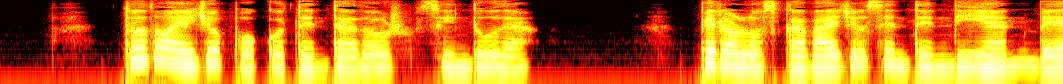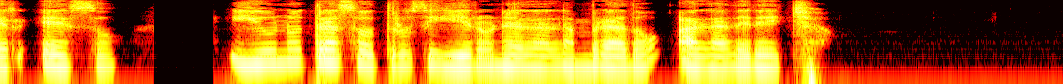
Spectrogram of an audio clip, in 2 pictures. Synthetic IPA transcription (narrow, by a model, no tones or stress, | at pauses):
t̪o̞ðoe̞ʝo̞po̞ko̞t̪e̞nt̪aðo̞ɾsind̪uða | pe̞ɾo̞lo̞skaβaʝo̞se̞nt̪e̞nd̪ianbe̞ɾe̞so̞ | iuno̞t̪ɾaso̞t̪ɾo̞siɣje̞ɾo̞ne̞lalambɾaðo̞alaðe̞ɾe̞t͡ʃḁ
